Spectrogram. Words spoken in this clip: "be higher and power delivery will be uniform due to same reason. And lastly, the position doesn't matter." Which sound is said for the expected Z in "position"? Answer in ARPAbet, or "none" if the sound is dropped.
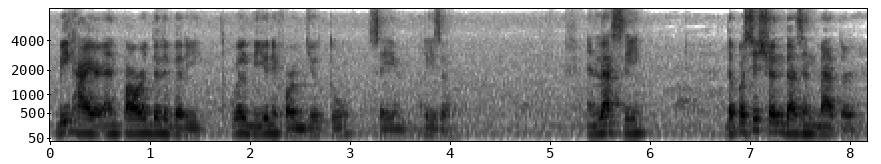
S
